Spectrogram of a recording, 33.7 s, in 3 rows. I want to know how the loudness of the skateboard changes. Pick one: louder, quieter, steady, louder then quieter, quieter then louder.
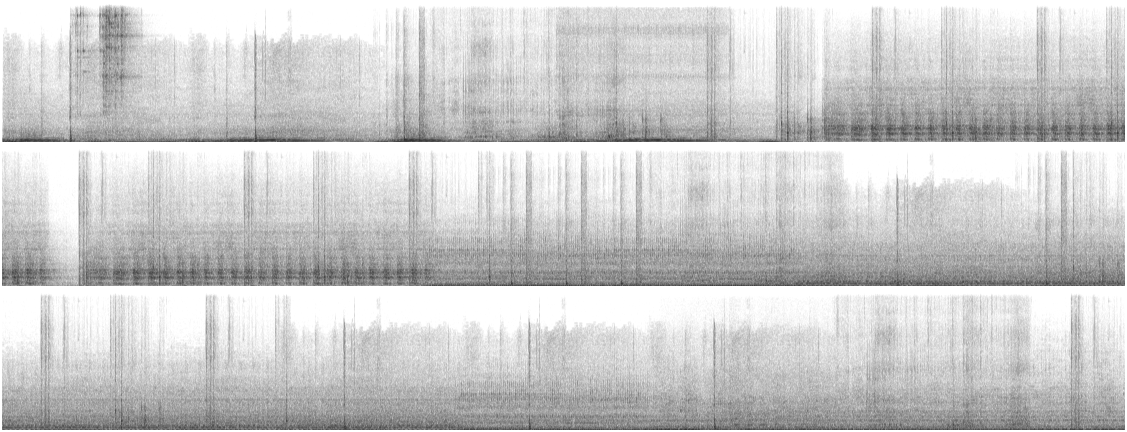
steady.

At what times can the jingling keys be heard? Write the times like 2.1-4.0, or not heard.
0.7-1.4.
